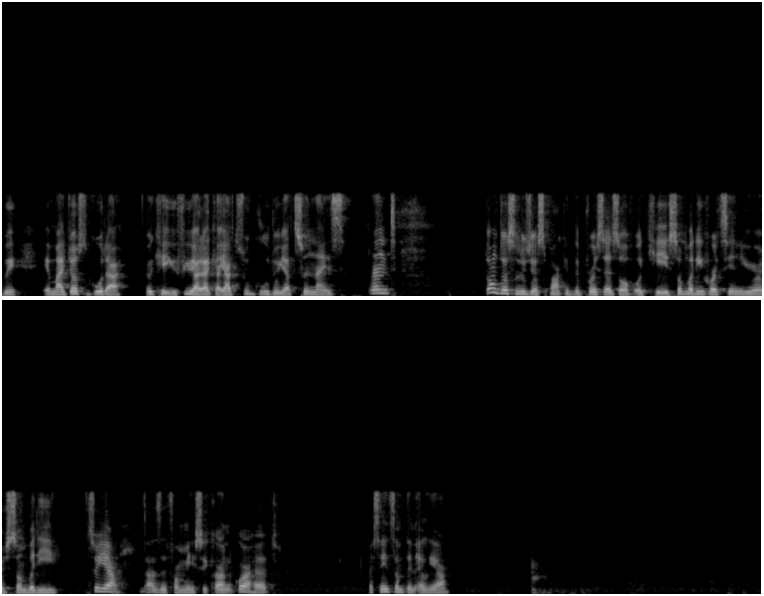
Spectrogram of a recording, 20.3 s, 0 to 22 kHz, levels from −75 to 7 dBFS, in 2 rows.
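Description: No faults found: the speech sits in G.722 wideband telephone coding with nothing above about 7.7 kHz and at most a faint upper-band hiss, which fits the 64 kbit/s mode.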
